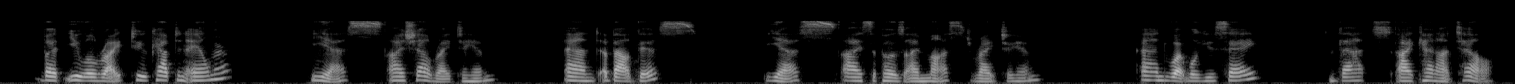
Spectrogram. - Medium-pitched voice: Yes, medium, 175 Hz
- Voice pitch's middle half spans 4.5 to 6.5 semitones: No, average, 3.4 semitones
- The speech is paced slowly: Yes, slow, 130 wpm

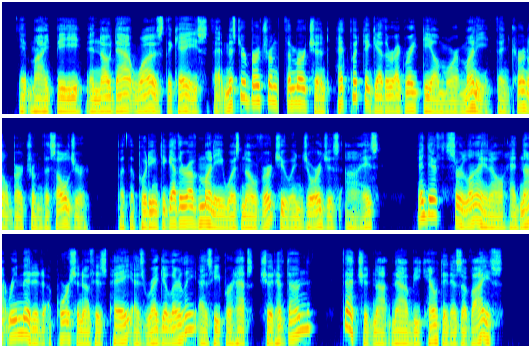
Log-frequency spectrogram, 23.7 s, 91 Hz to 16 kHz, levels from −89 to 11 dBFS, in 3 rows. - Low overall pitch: Yes, low, 105 Hz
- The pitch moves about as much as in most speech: No, wide, 6.7 semitones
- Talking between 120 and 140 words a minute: No, average, 170 wpm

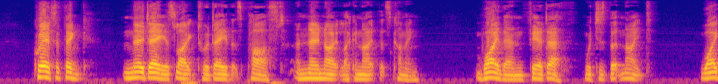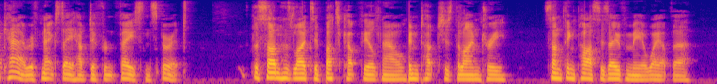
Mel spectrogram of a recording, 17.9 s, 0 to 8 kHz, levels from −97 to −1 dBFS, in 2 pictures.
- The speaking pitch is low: Yes, low, 120 Hz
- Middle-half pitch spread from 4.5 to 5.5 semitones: No, average, 3.1 semitones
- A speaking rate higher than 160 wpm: Yes, average, 195 wpm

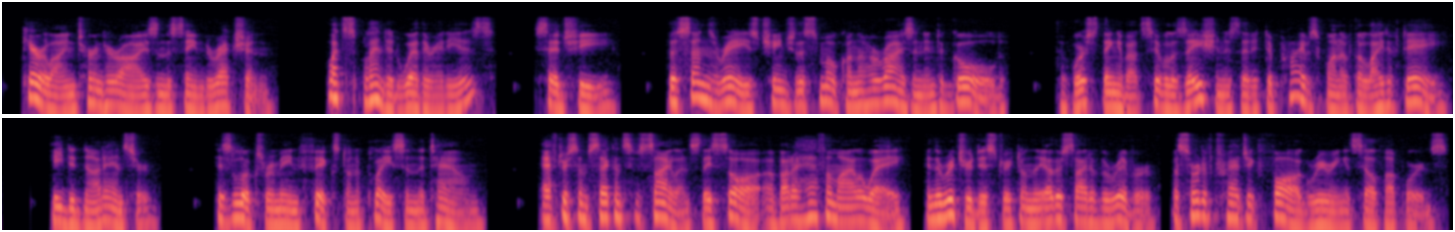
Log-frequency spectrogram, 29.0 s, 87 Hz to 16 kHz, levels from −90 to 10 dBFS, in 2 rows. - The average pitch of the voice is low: Yes, low, 120 Hz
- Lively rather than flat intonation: No, average, 4.6 semitones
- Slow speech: No, average, 180 wpm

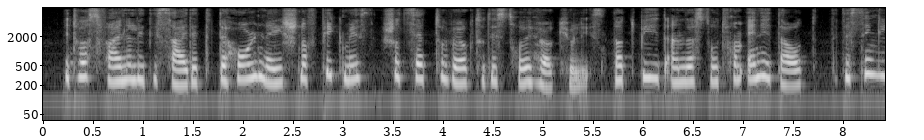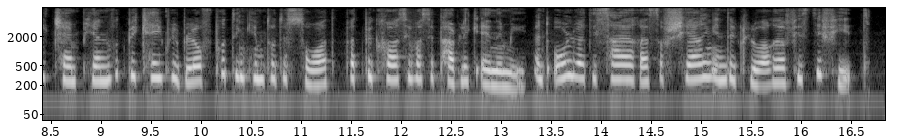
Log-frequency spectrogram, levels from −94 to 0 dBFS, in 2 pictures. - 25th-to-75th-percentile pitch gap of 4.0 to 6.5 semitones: No, average, 3.2 semitones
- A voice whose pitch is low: No, very high, 260 Hz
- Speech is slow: No, average, 200 wpm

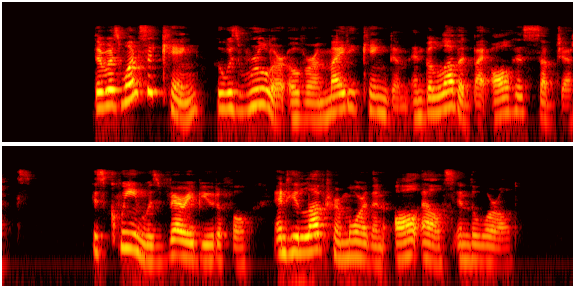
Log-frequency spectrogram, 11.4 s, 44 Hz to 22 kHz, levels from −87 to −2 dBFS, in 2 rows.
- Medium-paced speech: Yes, average, 180 wpm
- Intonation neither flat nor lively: No, wide, 6.7 semitones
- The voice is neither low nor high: Yes, medium, 160 Hz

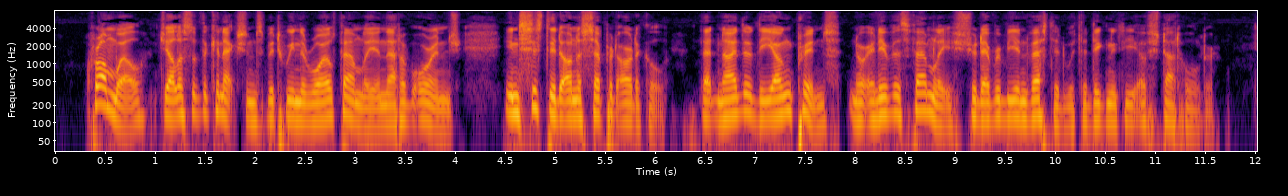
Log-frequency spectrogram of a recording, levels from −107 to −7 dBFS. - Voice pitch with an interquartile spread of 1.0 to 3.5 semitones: No, average, 4.0 semitones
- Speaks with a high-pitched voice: No, low, 120 Hz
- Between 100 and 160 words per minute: No, average, 185 wpm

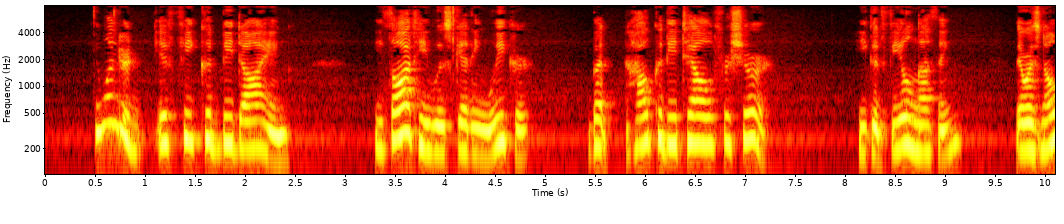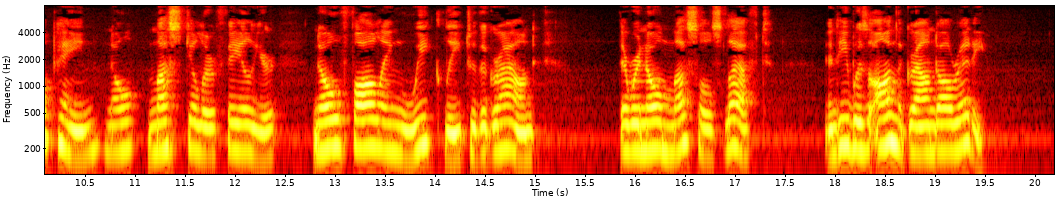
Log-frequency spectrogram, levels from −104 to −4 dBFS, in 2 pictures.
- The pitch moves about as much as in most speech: Yes, average, 3.8 semitones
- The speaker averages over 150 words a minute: No, average, 145 wpm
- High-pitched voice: Yes, high, 210 Hz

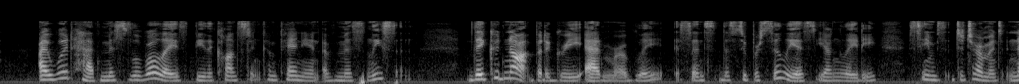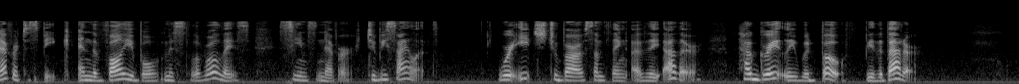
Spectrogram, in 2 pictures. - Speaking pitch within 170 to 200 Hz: Yes, high, 190 Hz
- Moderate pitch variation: Yes, average, 4.3 semitones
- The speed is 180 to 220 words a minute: No, average, 155 wpm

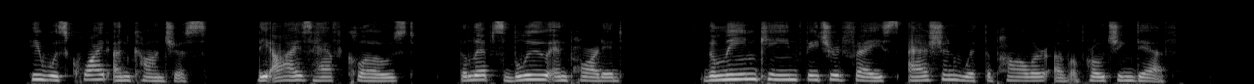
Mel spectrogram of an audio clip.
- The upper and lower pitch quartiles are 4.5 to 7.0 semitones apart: No, average, 3.6 semitones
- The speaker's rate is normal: No, slow, 120 wpm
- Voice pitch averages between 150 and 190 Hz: Yes, medium, 185 Hz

